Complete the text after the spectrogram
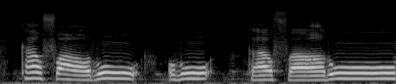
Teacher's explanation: Dan ro-nya juga dia dibaca secara tafkhim karena ro-nya barisnya di atas atau dhammah ya. Jadi dibacanya tebal.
